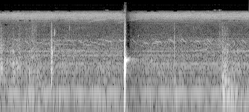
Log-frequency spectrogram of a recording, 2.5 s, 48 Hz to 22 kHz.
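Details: Black-bellied bustard territorial call: a single sharp, hollow pop, abrupt and brief, made as it drops after stretching its neck upright, over a faint hum and hiss; played back during a sunset safari drive in the African bush, 8 November 2016.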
